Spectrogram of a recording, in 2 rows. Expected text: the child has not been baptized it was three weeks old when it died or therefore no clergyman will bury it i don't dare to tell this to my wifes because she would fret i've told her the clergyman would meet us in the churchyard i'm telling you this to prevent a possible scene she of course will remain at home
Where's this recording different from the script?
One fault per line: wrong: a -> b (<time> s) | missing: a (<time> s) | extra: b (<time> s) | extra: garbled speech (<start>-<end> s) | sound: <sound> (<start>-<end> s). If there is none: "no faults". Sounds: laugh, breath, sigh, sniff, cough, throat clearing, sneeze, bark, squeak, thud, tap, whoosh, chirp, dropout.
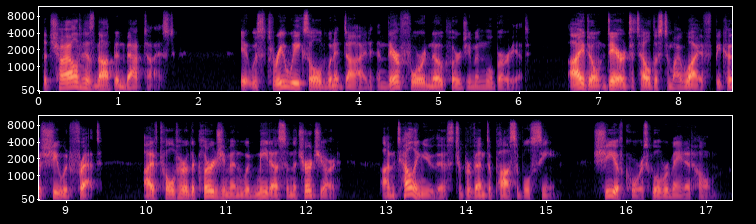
wrong: or -> and (4.2 s)
wrong: wifes -> wife (8.0 s)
